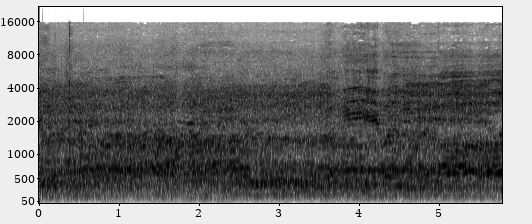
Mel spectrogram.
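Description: A man chants in a melodic voice through a microphone.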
